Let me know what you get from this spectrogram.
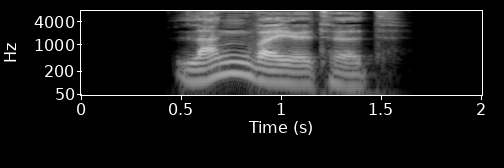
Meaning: inflection of langweilen: 1. second-person plural preterite 2. second-person plural subjunctive II
- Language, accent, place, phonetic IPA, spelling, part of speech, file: German, Germany, Berlin, [ˈlaŋˌvaɪ̯ltət], langweiltet, verb, De-langweiltet.ogg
